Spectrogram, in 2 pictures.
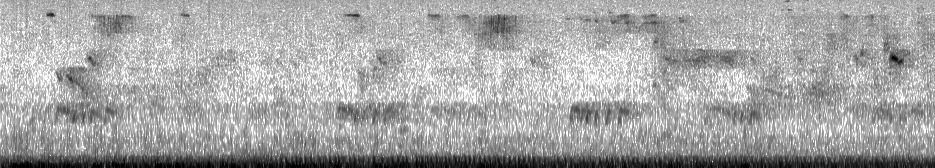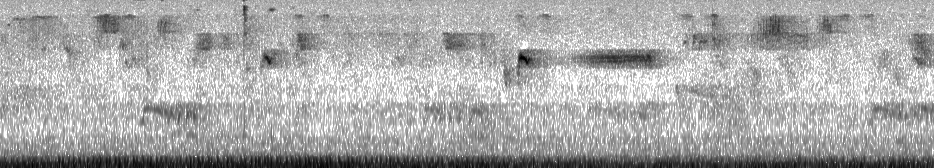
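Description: Birds chirping and calling in short, scattered notes, some high and some lower and repeated at irregular intervals, over a steady low rumble.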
